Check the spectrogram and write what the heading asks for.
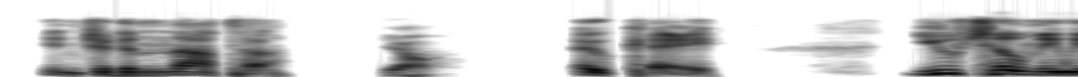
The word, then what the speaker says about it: Jagannath: So the dental T assimilates to the dental N, Jagannatha. In modern Hindi, a final a is not pronounced. So in modern Hindi, it's Jagannath. And it got anglicized to juggernaut, which is how that word has come into English.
